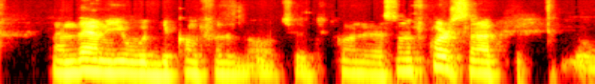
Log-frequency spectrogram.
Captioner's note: faintly speaking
